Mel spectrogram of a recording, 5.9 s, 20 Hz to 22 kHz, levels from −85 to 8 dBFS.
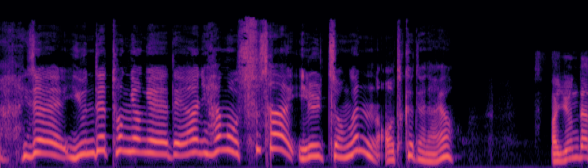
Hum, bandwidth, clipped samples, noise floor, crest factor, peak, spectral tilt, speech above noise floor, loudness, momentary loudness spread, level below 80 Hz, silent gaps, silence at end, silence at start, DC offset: none; 14.5 kHz; under 0.1%; -65 dBFS; 16 dB; -10 dBFS; -4.5 dB/octave; 40 dB; -25 LUFS; 5 LU; -72 dBFS; none; 0 s; 0 s; under 0.1%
